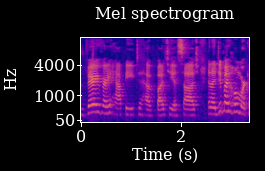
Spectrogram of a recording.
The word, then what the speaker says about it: Badi Assad: music festival I'm very very happy to have baji assage and I did my homework and I think I'm pronouncing your name right is that correct baji assage perfect thank you I I practiced so that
